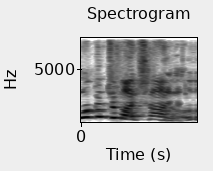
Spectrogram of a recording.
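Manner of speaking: put-on posh voice. Joking about showing clothes on a channel, mock posh voice. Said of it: "I'm being very posh right now".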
